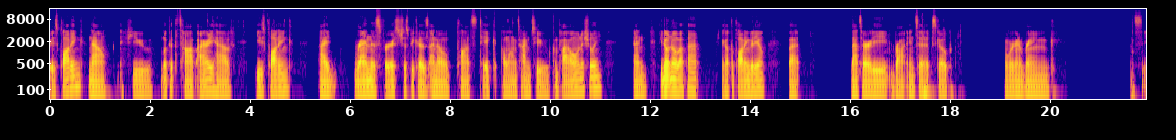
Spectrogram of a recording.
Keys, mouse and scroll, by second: 0.4 scroll down 6, 0.8 scroll up 2, 1.7 scroll up 5, 3.1 click, 3.8 click, 4.4 click, 7.0 scroll down 7, 8.9-9.6 typing, 9.1 click, 9.1 scroll up 1, 17.2-18.8 typing, 17.5 click, 17.5 scroll up 1.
